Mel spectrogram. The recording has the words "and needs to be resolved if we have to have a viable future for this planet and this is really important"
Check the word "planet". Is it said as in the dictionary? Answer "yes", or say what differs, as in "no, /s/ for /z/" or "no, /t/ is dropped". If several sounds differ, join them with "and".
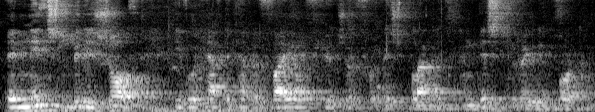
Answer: yes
